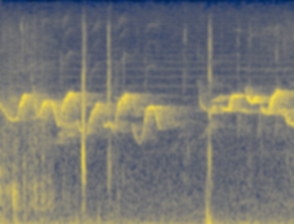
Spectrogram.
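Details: Siberian blue robin in the hills around Vahrit, Khuangthli and Reiek, Mizoram, giving a continuous wavering, warbled phrase of looping notes with a few sharp clicks breaking in, over a faint low background hum.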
